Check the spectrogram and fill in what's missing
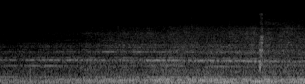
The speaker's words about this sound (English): We should take a shot every time a train passes by and ruins our fucking podcast.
